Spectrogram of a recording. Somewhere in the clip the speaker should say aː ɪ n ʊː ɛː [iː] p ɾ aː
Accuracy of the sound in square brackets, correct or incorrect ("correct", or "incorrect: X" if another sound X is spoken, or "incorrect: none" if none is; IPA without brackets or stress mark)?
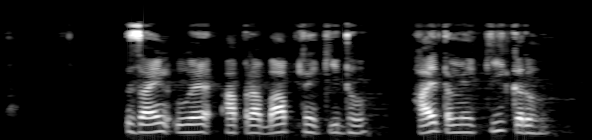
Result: incorrect: aː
